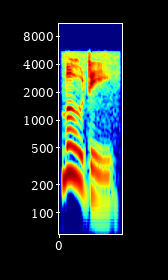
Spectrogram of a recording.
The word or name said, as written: moody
